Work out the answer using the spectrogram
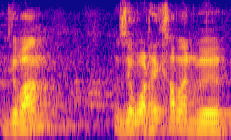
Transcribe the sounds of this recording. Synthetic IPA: ɡɯbaŋ | zekwatʰajkʰabanbɯ

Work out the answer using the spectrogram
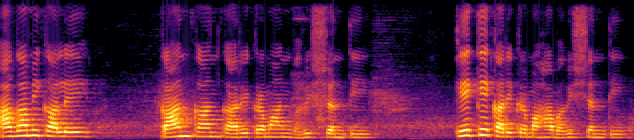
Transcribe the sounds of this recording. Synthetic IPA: aːɡamikale | kaːnkaːnkaːɾjəkɾɐmaːnbʱɐʋiʃjɐnt̪i | kekekaːɾjəkɾɐmaɦabʱɐʋiʃjɐnt̪i

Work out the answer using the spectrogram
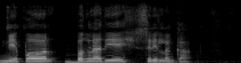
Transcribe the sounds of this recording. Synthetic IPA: nepalbʌŋlad̪eʃsrilʌŋka

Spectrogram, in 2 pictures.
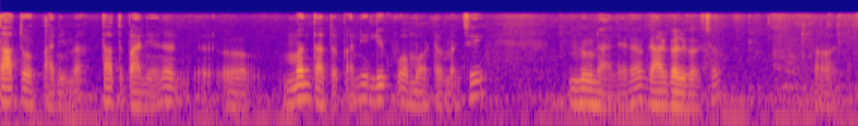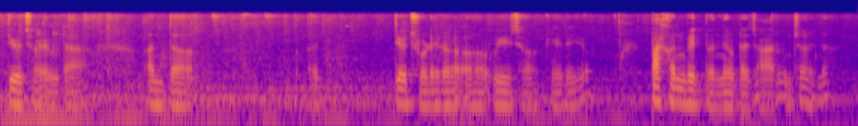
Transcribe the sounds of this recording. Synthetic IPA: t̪at̪opa̰nḭma̰t̪at̪opaniɦʌ̰jnʌ | mʌnt̪at̪opa̰nilikʰuwamaʈʌma̰t͡sʌĩ | nunaleɾʌɡarɡʌlɡʌrt͡sʰʌ | t̪jot͡sʰʌḛwʈa | ʌ̰nt̪ʌ̰ | t̪jot͡sʰoɽeɾʌṵjet͡sʰʌkeɾejo | pakʰʌnbet̪̚bʱʌnːeewʈad͡za̰ɾɦunt͡sʰʌɦojnʌ

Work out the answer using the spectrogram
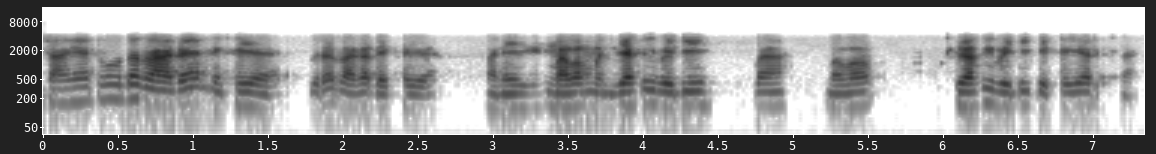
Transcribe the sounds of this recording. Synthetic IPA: taŋatɔɯdaɾaɡajadekʰaja | bɯdaɾaɡadakʰaja | manemabamɯnzijakʰɯjbajdi | ba | maba | tʰɯakʰɯjbajdidekʰajaɾkʰina

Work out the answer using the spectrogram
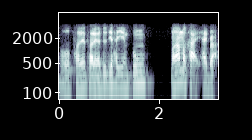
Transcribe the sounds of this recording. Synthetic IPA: opʰɐɾepʰɐɾeɐdudiɦajeŋpuŋ | mɐŋamɐkʰajajbɾa̰

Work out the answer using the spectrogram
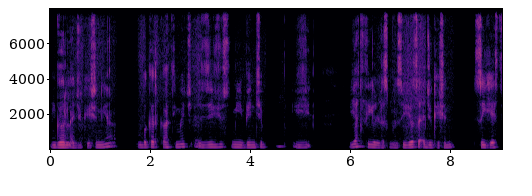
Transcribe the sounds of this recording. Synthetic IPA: ɡəɾlʔḛd͡ʒukeːʃɐnja | bɐkɐɾkaːt̪ʰimɐt͡ʃzijusmibenʲt͡ʃʰib̚ | jɐt̪fiːlɖɐsmɐnsɨjot͡sɐʔed͡ʒukeːʃɐn | sɨjɐsʲtʲ

